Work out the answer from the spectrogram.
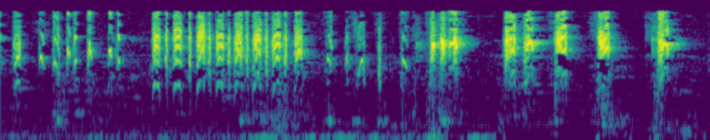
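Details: Crimson sunbird giving ngriwik kemrecek style song, played to provoke other sunbirds to sing: a fast high chattering burst, then separate sharp high chips spaced roughly half a second apart, with faint low hum.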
